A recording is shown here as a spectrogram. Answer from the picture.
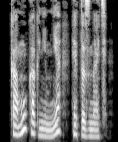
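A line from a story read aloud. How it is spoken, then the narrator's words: Laughing. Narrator (Russian): Я рассмеялась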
